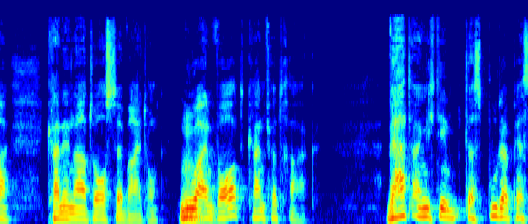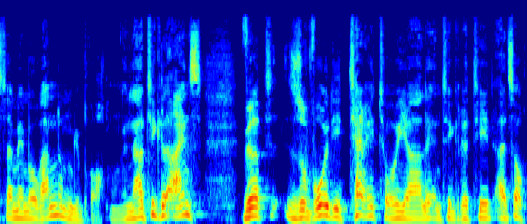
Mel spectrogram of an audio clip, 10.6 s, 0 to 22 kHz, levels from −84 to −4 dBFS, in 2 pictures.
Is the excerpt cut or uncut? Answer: uncut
